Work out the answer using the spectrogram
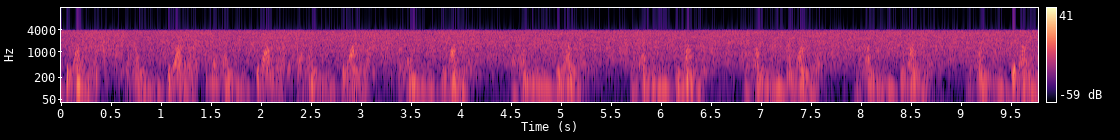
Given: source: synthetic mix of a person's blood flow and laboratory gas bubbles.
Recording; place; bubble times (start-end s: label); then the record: Doppler ultrasound of blood flow; precordium
0.26-0.40 s: bubbles
0.64-0.72 s: bubbles
1.44-1.59 s: bubbles
7.25-7.34 s: bubbles
From the record:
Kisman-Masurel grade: 121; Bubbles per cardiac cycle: 1 to 2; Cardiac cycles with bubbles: 10 to 50%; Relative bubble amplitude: barely perceptible (0.100 to 0.250); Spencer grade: 2 (many but less than half of the cardiac periods contain bubble signals, singularly or in groups); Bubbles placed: anywhere in the cardiac cycle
